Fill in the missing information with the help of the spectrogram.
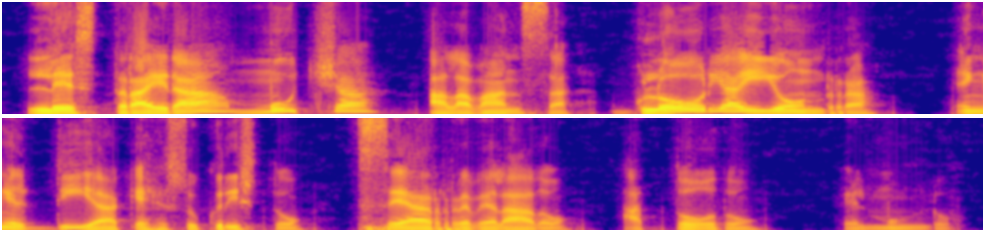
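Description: Predicador animado, voz muy expresiva. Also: male voice, no echo, studio quality. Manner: animated, sweeping from soft low endings to loud emphatic lines. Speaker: preacher. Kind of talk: sermon.

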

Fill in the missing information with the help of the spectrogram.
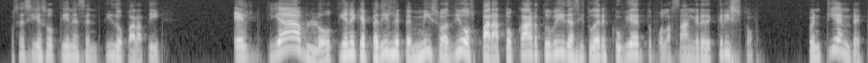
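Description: Animated high-voiced male preacher in his 50s. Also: no echo. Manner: animated, mixes in English words, acts out voices. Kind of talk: motivational sermon.

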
